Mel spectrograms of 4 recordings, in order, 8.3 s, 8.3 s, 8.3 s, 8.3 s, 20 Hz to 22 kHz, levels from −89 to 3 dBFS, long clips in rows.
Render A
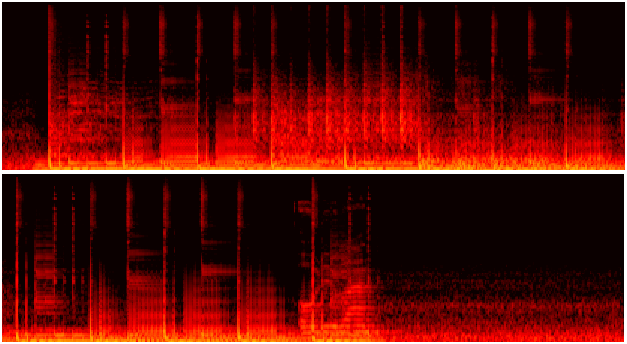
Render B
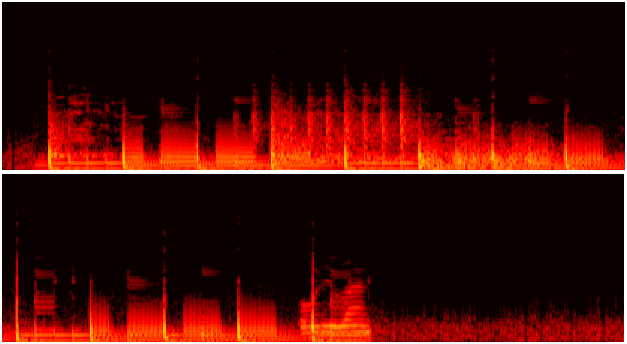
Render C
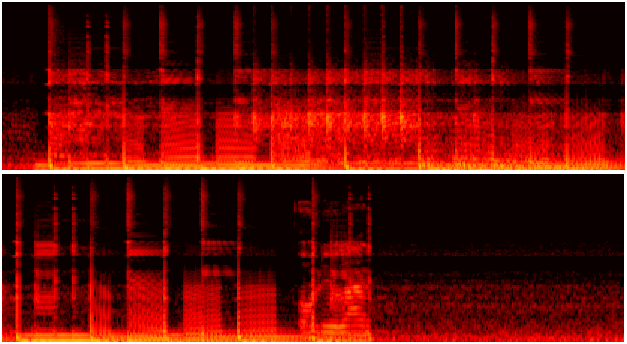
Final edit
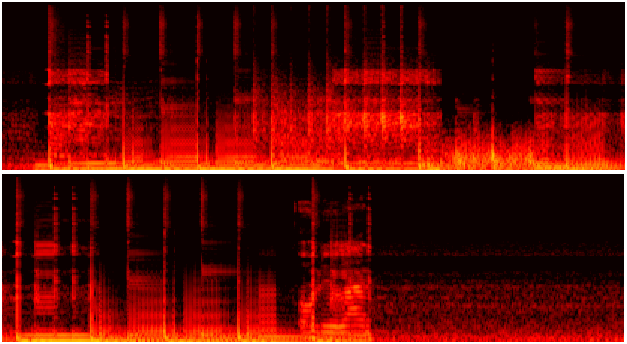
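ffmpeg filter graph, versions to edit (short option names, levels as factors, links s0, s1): -filter_complex "[0:a]asplit=2[s0][s1];[2:a]asplit=4[s2][s3][s4][s5];[s2]atrim=end=0.702[s6];[s0]atrim=start=0.698:end=2.202[s7];[s3]atrim=start=2.198:end=2.922[s8];[1:a]atrim=start=2.918:end=3.552[s9];[s4]atrim=start=3.548:end=4.802[s10];[s1]atrim=start=4.798:end=5.872[s11];[s5]atrim=start=5.868[s12];[s6][s7]acrossfade=d=0.004:c1=hsin:c2=hsin[s13];[s13][s8]acrossfade=d=0.004:c1=hsin:c2=hsin[s14];[s14][s9]acrossfade=d=0.004:c1=hsin:c2=hsin[s15];[s15][s10]acrossfade=d=0.004:c1=hsin:c2=hsin[s16];[s16][s11]acrossfade=d=0.004:c1=hsin:c2=hsin[s17];[s17][s12]acrossfade=d=0.004:c1=hsin:c2=hsin"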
